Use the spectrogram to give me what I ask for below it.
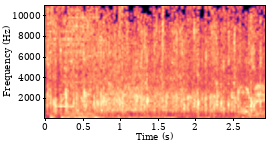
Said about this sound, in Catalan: Bueno, un fort aplaudiment pel Barça.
